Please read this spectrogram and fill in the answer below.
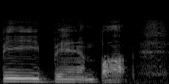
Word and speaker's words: bibimbap: And usually it's just written as one word, but I put the hyphens in, bibimbap, so you could see more easily how to say it.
